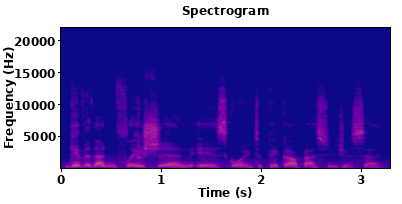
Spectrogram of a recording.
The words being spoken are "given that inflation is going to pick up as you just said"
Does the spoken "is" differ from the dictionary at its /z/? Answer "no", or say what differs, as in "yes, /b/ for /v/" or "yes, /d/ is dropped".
no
